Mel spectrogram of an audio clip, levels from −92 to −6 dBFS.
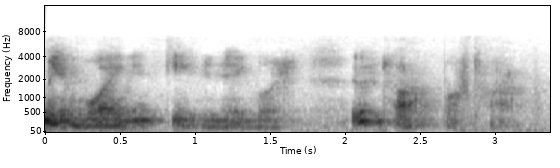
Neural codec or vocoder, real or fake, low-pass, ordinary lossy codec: codec, 16 kHz, 1.1 kbps, Voila-Tokenizer; fake; 7.2 kHz; AAC, 96 kbps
